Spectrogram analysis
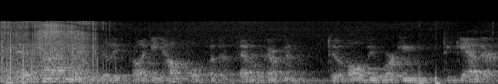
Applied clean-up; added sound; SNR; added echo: none; Fire; 3 dB; reverberation time 0.9 s.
